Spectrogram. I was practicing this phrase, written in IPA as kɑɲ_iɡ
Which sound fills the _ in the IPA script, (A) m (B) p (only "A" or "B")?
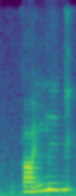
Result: A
